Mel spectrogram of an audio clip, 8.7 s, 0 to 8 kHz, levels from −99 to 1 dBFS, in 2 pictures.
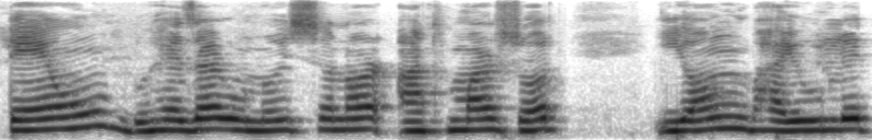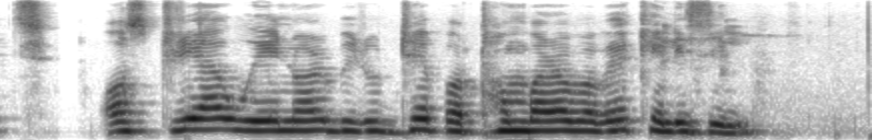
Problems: background sounds at intervals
